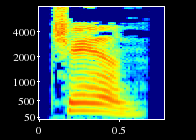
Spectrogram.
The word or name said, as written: chann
